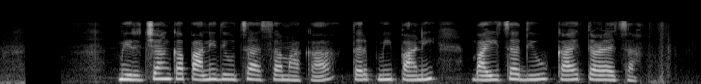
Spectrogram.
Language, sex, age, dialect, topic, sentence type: Marathi, female, 18-24, Southern Konkan, agriculture, question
